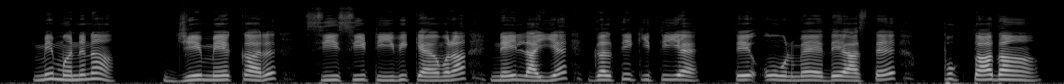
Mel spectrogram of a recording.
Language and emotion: Dogri, sad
